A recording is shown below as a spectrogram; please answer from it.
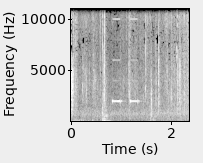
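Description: A dull thump, then two short high beeps about a third of a second apart: a car's lock-confirmation chirp.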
